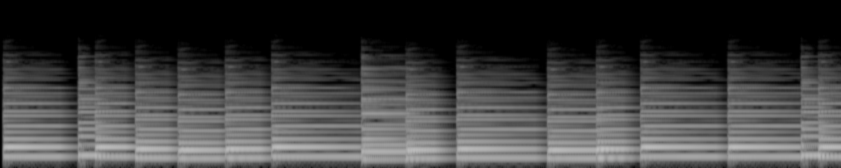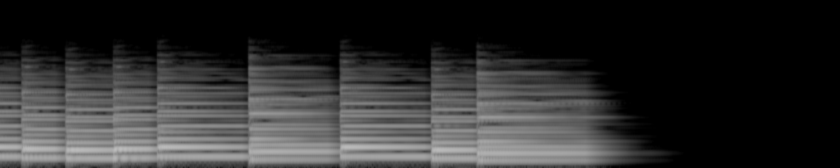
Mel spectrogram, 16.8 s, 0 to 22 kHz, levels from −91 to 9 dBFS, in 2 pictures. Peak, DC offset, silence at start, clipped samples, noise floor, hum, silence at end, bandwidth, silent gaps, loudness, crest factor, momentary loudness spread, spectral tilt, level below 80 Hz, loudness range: -8 dBFS; under 0.1%; 0 s; under 0.1%; -88 dBFS; none; 2.3 s; 7 kHz; none; -22 LUFS; 14 dB; 5 LU; -8 dB/octave; -62 dBFS; 4 LU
